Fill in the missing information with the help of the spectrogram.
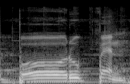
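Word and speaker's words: ボールペン: adalah pensil kemudian ada borupen ya cara pengucapannya agak panjang bonya ya makanya saya Tuliskan disini ada minus ya tanda minus ya borupen ya borupen itu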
